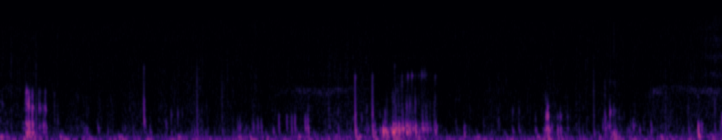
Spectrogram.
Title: Stomach noises while I have a cold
